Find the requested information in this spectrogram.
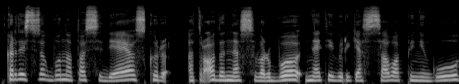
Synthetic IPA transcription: kɐɾt̪ɐɪst̪ʲeːsʲoːk̚buːnɐt̪oːsɪd̪ʲeːjoːskʊɾ | ɐt̪ɾo̰ːd̪oːnʲɛsʋɐɾbʊnʲɛt̪jɛɪɡʊɾʲɛkʲeːssɑːʋoːpʲɪnʲɪɡuː

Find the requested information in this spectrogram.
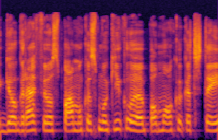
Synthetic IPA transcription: ɡʲɛɔɡɾɑːfʲɪjoːspɑːmoːkɐsmoːkʲiːklˠoːjɛpɐmoːkɐkɐt̪ʃt̪ɐɪ

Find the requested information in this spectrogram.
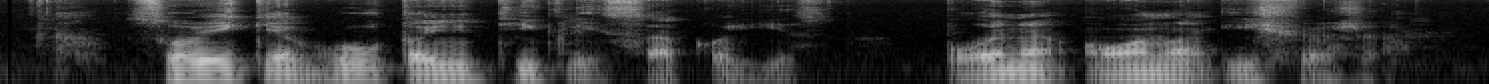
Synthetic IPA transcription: sɔʋɛkʲɛɡulˠt̪ajut̪ʲʰiklisa̰kʰɔ̰jḭs | pɔjnɛɔnaʔiʃfɛʒa

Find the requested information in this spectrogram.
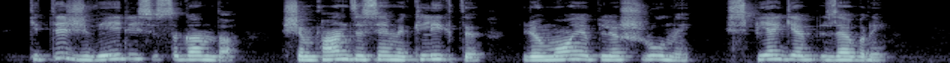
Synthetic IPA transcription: kʲɪt̪ʲɪʒʲʋʲɛɪɾʲɛɪsʲɪsʲɪɡɐnd̪oː | ʃʲɪmpɑˑnʲzʲɪsʲeːmʲɛkʲlʲiːkʲt̪ʲɪ | ɾʲɪmoːjɪpʲlʲɛʃɾuːnɐɪ | sʲpʲiɛɡʲɛzʲɛbɾɐɪ

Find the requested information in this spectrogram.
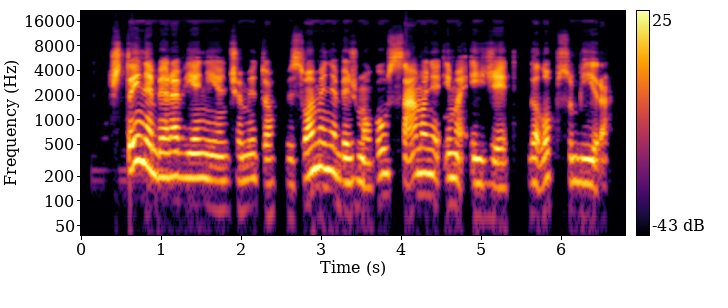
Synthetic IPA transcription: ʃt̪ɐɪnʲɛbʲeːɾɐʋʲiɛnʲijɛnʲt͡ʃʲoːmʲɪt̪oːʋʲɪsuɔmʲɛnʲeːbʲɛɪʒmoːɡɐʊsːɑːmoːnʲeʔɪmɐ̰ʔɛɪʒʲeːt̪ʲɪɡɐlˠɔpsʊbʲiːɾɐ̰

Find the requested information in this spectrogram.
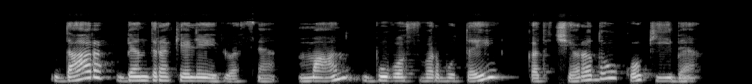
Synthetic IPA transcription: d̪ɐɾbʲɛnd̪ɾɐkʲɛlʲɛɪʋʲuɔsʲɛ | mɐnbʊʋoːsʋɐɾbʊt̪ɐɪkɐt̪t͡ʃʲɛɾɐd̪ɐʊkːoːkʲiːbʲɛ

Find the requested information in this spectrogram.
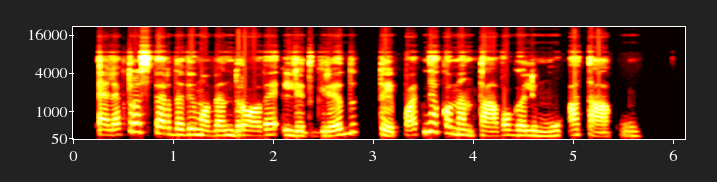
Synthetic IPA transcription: ɛlʲɛk̚t̪ɾoːspʲɛɾd̪ɐʋʲɪmoːbʲɛnd̪ɾoːʋʲeːlʲɪd̪ɡɾʲɪd̪t̪ːɐɪpɐt̪nʲɛkɔmʲɛnt̪ɑːʋoːɡɐlʲɪmuːʔɐt̪ɑːkuː

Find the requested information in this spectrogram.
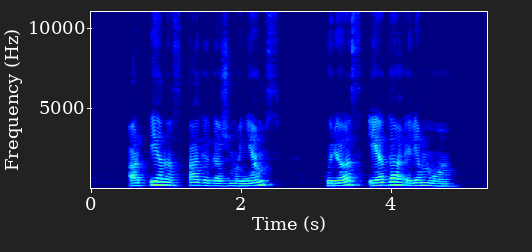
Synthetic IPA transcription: ɐɾpʲiɛnɐspɑːd̪ʲɛd̪ɐʒmoːnʲeːms | kʊɾʲoːseːd̪ɐɾʲɛmuɔ

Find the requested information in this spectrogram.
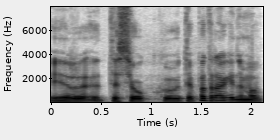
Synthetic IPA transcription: ɪrt̪ʲiɛsʲoːkt̪ɐɪp̚ɐt̪ɾɑːɡʲɪnʲɪmɐ

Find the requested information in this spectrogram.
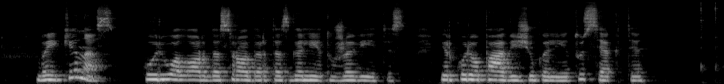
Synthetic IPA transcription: ʋɐɪkʲɪnɐs | kʊɾʲuːɐlˠɔɾd̪ɐsɾɔbʲɛɾt̪ɐsɡɐlʲeːt̪uːʒɐʋʲeːt̪ʲɪs | ɪɾkʊɾʲuːpɑːʋʲizʲd͡ʒʲuːɡɐlʲeːt̪uːsʲɛkʲt̪ʲɪ

